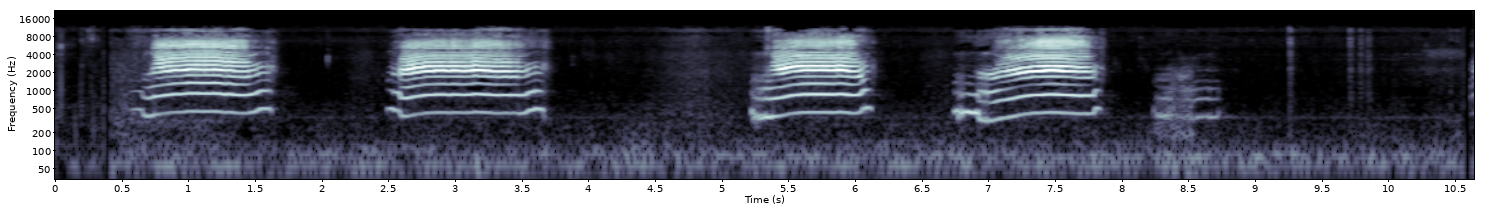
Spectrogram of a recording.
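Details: Angry pet cat indoors calling four loud, drawn-out meows roughly every two seconds, each strongly harmonic and slightly rising then bending down, followed by a faint short fifth call.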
